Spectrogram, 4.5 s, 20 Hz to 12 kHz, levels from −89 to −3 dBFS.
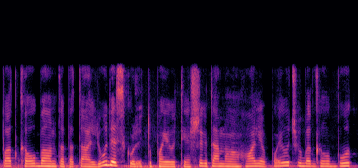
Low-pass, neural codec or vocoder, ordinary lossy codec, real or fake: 7.2 kHz; codec, 16 kHz, 4 kbps, X-Codec, HuBERT features, trained on general audio; MP3, 96 kbps; fake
